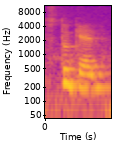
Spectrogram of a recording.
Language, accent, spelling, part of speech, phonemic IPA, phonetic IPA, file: Armenian, Eastern Armenian, ստուգել, verb, /stuˈɡel/, [stuɡél], Hy-ստուգել.ogg
- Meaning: to check, verify, control, inspect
